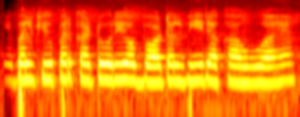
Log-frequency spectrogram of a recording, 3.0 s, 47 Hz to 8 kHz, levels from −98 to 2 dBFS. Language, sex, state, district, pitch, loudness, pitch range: Hindi, female, Haryana, Jhajjar, 235 Hz, -16 LUFS, 225-245 Hz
